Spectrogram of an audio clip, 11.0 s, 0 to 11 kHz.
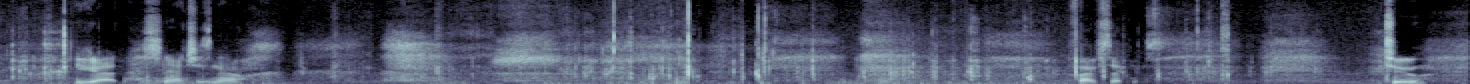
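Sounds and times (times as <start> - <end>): man breathing hard: 1.8 - 8.0, 8.6 - 11.0.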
